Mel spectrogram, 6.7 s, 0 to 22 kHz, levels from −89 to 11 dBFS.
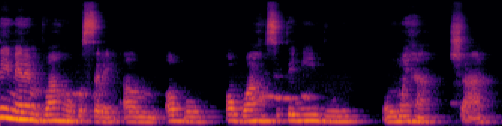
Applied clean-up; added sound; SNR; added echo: none; none; none; reverberation time 0.5 s.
